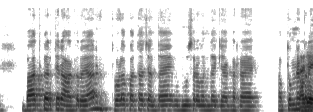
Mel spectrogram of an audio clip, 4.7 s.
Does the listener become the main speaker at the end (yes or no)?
no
